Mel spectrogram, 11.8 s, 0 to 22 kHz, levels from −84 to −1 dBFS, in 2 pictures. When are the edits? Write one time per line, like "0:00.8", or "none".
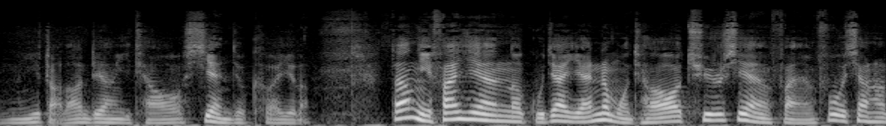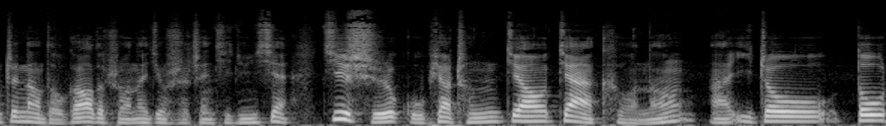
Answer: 0:07.9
